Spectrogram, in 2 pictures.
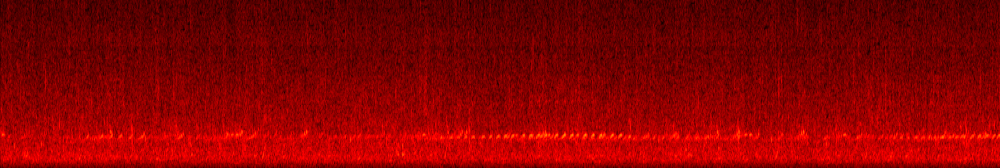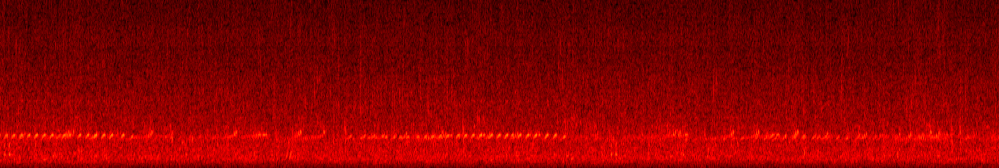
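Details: Kajika frogs calling in a stream, a near-continuous high trilling band of rapid pulsed notes that swells in loudness every few seconds, over steady rushing water.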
